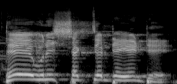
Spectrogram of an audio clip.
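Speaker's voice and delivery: normal talking voice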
